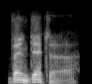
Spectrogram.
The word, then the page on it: vendetta: British English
